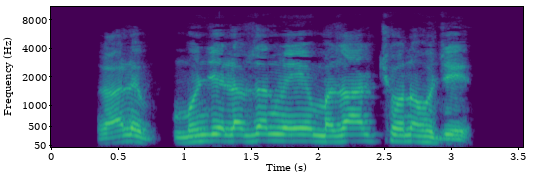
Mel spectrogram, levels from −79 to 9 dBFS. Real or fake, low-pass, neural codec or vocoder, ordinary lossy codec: real; 9.9 kHz; none; AAC, 48 kbps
